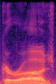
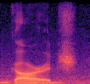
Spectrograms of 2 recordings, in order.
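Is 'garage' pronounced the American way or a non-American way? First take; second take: American; non-American. First: It is pronounced in the American way. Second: It is pronounced in a non-American way. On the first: This is how Americans normally say it. The speaker calls it right. "Americans pronounce it garage" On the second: This is how the actor in the game says it. The speaker calls it wrong. "why is he saying garage"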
